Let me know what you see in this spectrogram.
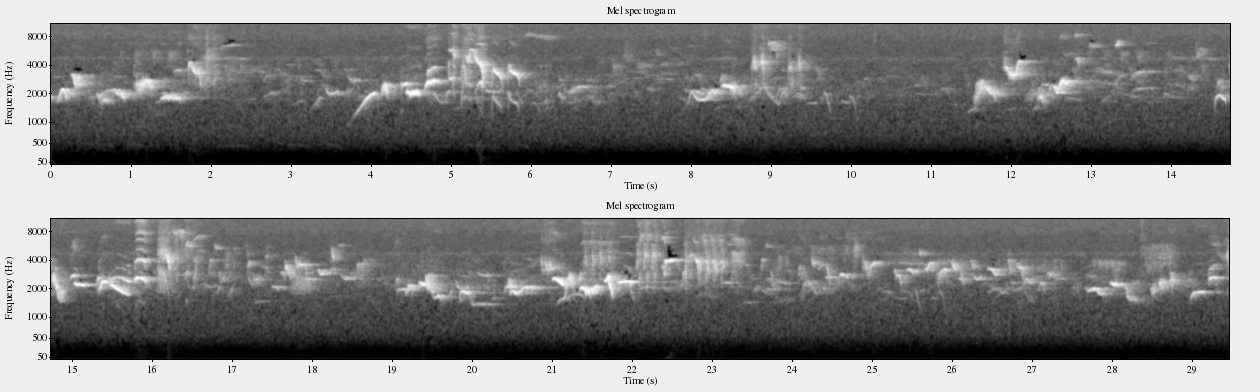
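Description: Birds chirping and calling in bursts of quick high notes that slide up and down, with short lulls between the bursts.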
